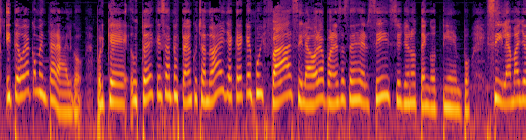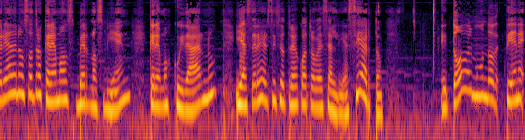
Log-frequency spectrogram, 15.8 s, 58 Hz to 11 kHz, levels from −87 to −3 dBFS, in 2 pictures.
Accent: American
